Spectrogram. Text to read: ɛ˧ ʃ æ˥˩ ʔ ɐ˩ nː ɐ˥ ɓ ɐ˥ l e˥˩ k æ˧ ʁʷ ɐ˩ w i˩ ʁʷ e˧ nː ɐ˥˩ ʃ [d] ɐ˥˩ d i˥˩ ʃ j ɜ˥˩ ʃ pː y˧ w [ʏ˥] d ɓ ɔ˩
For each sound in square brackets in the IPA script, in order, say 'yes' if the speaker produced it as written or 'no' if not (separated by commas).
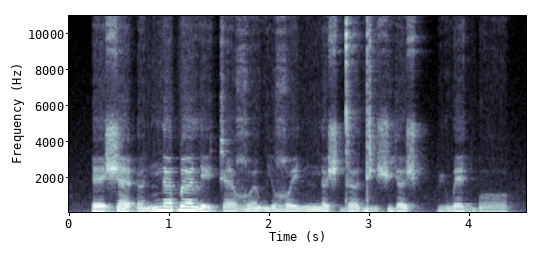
yes, no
